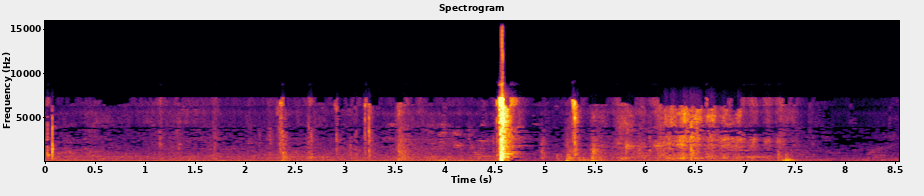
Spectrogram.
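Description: A single sharp shot from an airsoft gun about halfway through, followed by a smaller click and a brief rustle, over a low steady hum.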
